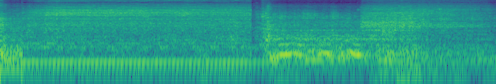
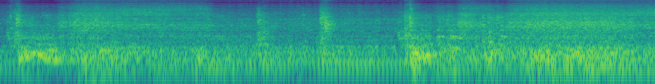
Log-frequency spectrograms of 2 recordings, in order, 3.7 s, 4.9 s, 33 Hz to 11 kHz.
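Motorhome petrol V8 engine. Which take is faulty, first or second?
first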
